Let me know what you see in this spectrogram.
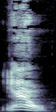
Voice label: dream reader voice

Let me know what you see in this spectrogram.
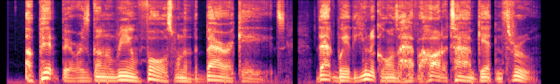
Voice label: Bonus uk; arthur and the revenge of maltazard; Wii

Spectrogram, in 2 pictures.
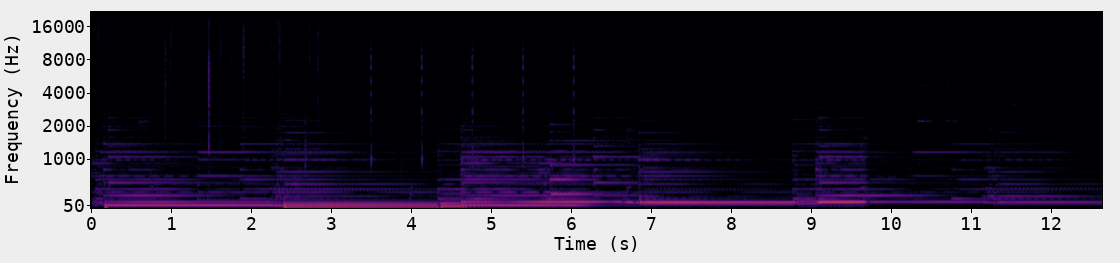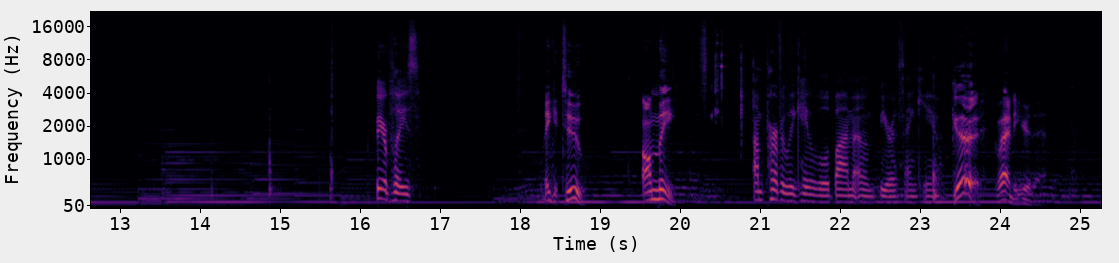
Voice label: dialogue english; inFAMOUS Festival of Blood; ps3

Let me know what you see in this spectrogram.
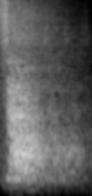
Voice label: Final boss Vox Attack

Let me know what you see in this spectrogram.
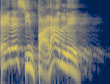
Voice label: Extreme Positive

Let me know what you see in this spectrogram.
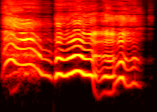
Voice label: Enemy Generic Human Spawn Disbelief

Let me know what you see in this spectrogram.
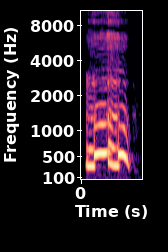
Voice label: Enemy Generic Human Spawn Disbelief

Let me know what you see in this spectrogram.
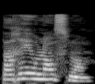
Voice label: French

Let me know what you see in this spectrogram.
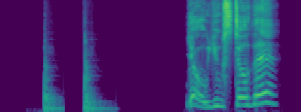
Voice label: Menu uk; Arthur and the Revenge of Maltazard; Wii

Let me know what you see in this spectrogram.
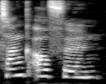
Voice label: German; Plenish

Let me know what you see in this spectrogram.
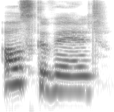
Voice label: German, Selected

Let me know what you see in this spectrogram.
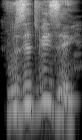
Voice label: French, Lock on

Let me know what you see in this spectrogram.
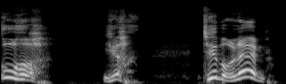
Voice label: Impressed

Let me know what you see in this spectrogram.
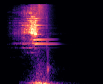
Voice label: Slave Taunt Moov

